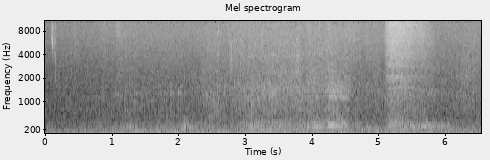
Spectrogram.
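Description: A low rumble that grows steadily louder, with a short, loud hiss about five seconds in.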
